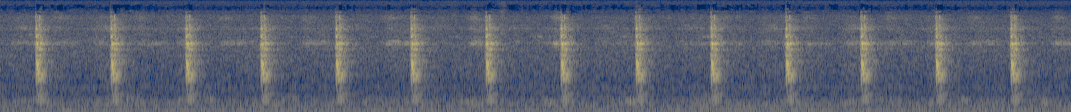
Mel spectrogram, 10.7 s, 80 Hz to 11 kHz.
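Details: GE MRI daily quality-assurance (DQA) system verification scan on a 150 mm head TLT phantom, not a patient: regular sharp knocking about 80 a minute over a low steady hum, MRI scanner gradient noise.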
